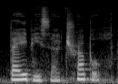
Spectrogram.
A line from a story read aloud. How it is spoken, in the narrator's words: I said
